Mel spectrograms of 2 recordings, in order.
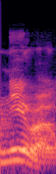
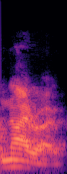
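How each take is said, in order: First: Nyro with first syllable like "near"; Nyro as NEER-oh. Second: Nyro with first syllable like "nigh"; Nyro as NIGH-roh. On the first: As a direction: say Nyro as NEER-oh, long ee sound. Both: Shown as a demonstration. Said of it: "is it [name] or [name]".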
